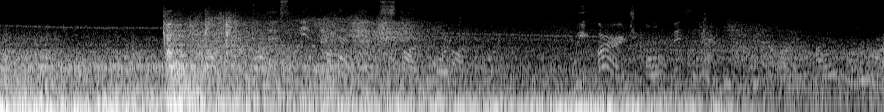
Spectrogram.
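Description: A spaceship's engines hum with a deep, steady rumble.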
